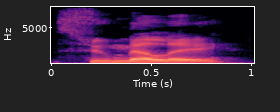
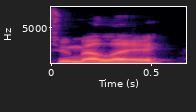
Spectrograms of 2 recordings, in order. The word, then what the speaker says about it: Sumele: So in case you guys haven't met, this is Sumele. That is the proper pronunciation of a word. In case you get hung up on the component name, it is Sumele.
